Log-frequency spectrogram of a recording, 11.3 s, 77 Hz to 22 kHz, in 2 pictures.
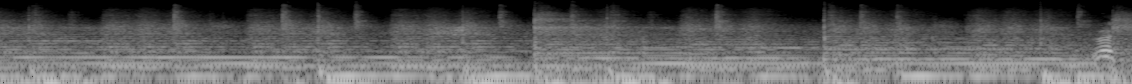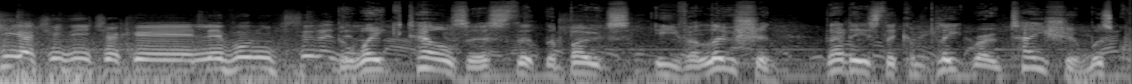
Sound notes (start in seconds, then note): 0.2 dramatic music; 5.6 speaking in foreign language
